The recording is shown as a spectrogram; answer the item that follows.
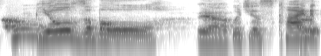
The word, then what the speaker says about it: Beelzebul: And Beelzebub is, of course, not his real name. No. It is a mispronunciation. There's reasons for that, as we discussed also, that they purposely miswrote their names from the Testament of Solomon. So, but I know his real name, and it is Beelzebul.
